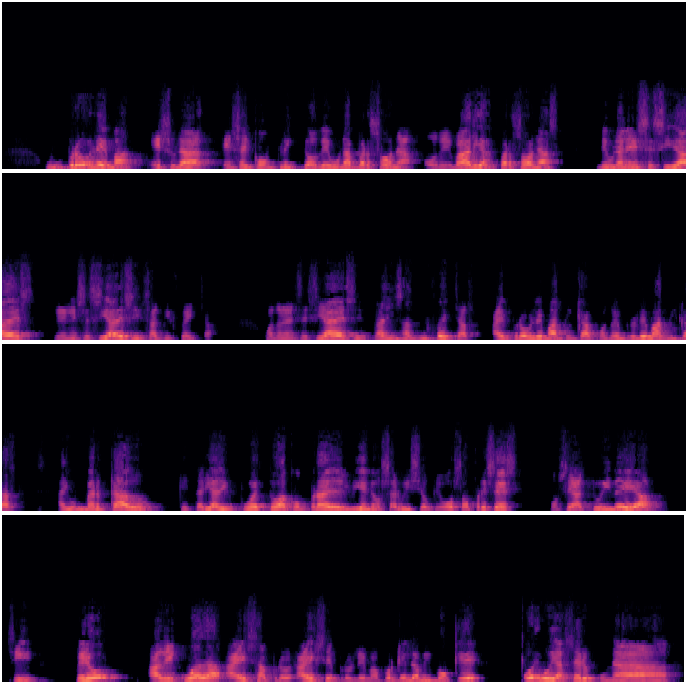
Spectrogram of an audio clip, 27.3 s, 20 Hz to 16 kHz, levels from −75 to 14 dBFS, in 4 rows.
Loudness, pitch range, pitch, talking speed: -19 LUFS, 175-235 Hz, 210 Hz, 150 wpm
